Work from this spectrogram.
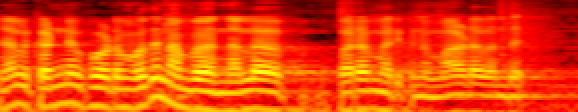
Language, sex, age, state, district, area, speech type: Tamil, male, 45-60, Tamil Nadu, Krishnagiri, rural, spontaneous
